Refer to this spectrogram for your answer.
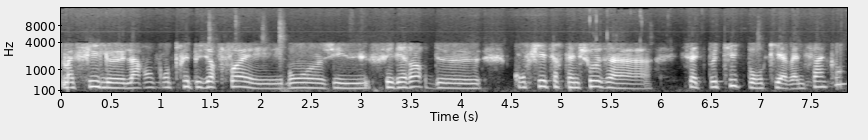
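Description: Very slow in pace, a woman speaks with fairly even intonation. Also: medium pitch for a woman. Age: 60s. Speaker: caller. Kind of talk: testimony. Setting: phone call. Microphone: bad mobile connection.

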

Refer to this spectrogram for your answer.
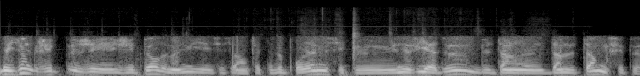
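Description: The pitch varies in an ordinary way over a very slow pace. There are hardly any pauses. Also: man, medium pitch for a man. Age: 60s. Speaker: radio caller. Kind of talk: phone-in confession. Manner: halting.

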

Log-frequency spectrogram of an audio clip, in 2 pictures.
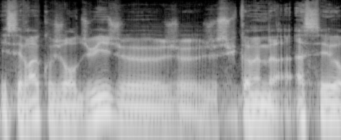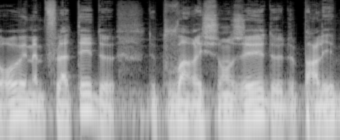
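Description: A man's very deep, low voice moves fairly slowly, its pitch varying in an ordinary way. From France, Cameroonian family. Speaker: actor and comedian. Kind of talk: radio interview. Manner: halting.

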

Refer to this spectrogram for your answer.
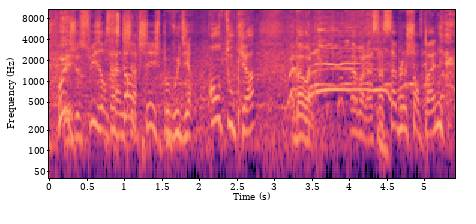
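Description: Very fast and high-pitched, a man's voice swings very widely in pitch while its loudness stays very even. Music plays in the background, and the room echo is audible. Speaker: field reporter. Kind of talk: live reporting. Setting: outdoors by team bus, crowd.

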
